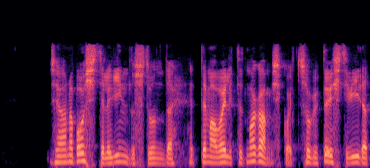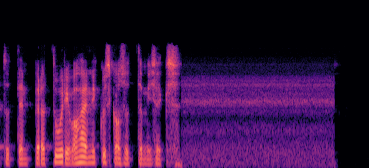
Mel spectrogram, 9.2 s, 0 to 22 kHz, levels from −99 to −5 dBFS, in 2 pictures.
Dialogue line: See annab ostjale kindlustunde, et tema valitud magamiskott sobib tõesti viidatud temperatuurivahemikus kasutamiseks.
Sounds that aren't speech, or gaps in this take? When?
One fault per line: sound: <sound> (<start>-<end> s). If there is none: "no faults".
no faults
